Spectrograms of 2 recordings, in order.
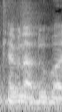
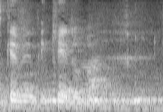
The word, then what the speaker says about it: Kevin Keduba: I didn't know how to pronounce the name until someone Christ. I thought I used to say Kevin Aduba. It's Kevin Keduba.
